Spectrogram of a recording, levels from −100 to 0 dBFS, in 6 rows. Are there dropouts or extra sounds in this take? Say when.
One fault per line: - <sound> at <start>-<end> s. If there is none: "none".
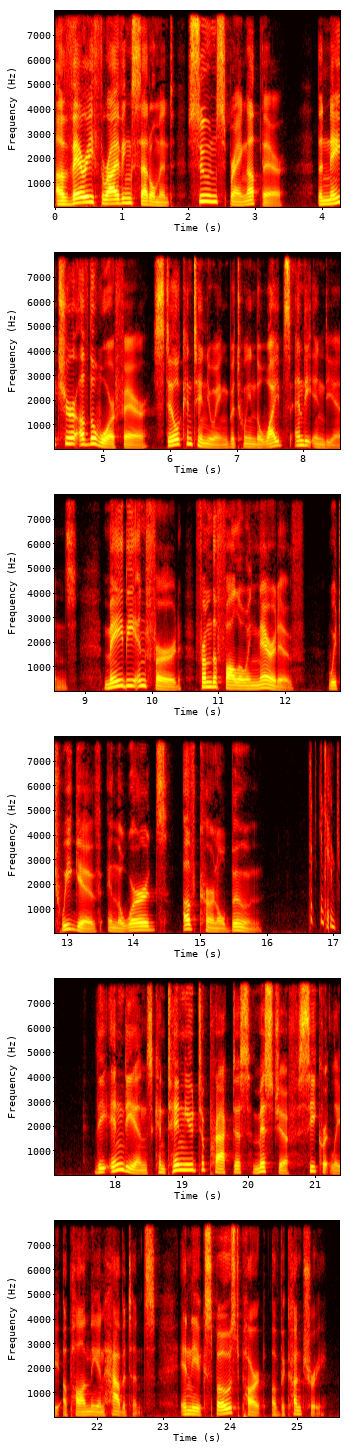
- chirp at 16.6-17.1 s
